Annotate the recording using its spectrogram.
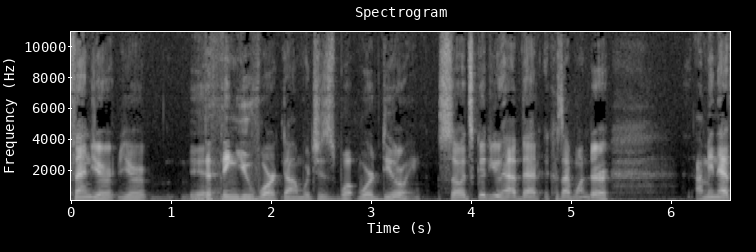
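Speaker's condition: No condition

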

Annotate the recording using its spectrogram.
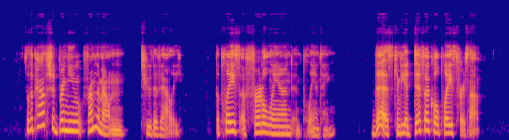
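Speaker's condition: No condition

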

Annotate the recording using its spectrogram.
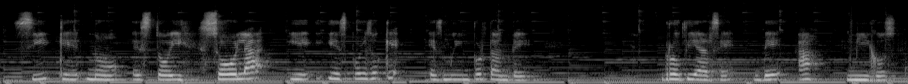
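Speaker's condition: Stuttering; severe stuttering, long-standing, speech therapies with friend's help; stutters while giving public conferences, working to improve; audible stuttering in public speaking, uses smile while stuttering; prolonged sounds

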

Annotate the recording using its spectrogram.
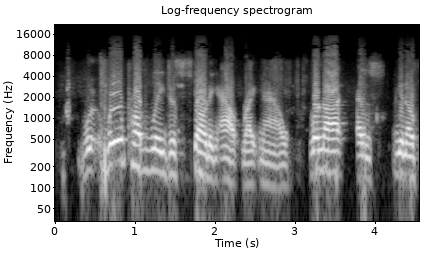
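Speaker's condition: No condition

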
